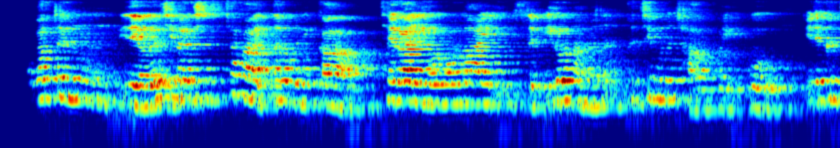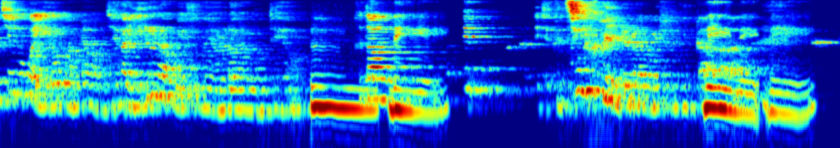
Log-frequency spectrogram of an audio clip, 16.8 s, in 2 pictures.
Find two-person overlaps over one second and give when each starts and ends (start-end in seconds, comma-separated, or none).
none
